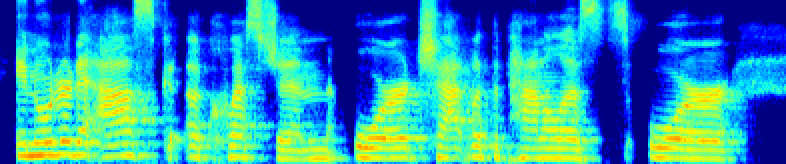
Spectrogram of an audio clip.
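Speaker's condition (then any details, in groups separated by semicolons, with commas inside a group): No condition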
